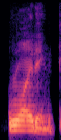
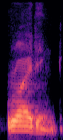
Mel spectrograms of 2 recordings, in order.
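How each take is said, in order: First: It is said in an American accent. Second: The same.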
